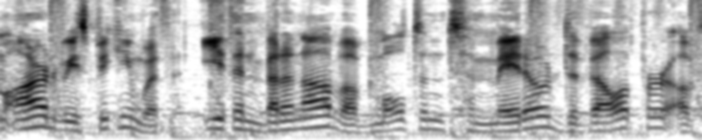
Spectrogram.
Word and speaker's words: Ethan Benanav: tuned today I'm honored to be speaking with Ethan banana of molten tomato developer of super happy fun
